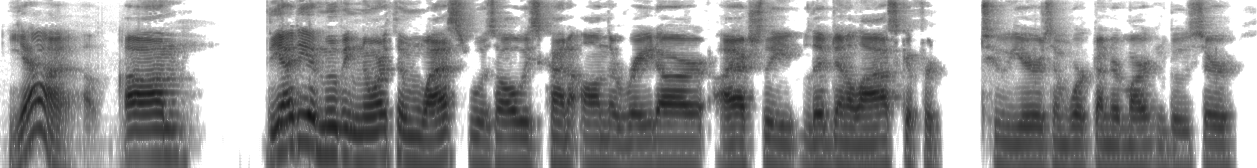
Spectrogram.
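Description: A man with a Canadian accent and an unremarkable speaking voice, medium pitch, ordinary pitch variation and a moderate pace, over a quiet background. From Southern Ontario, Canada. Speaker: sled dog racer. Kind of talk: interview.

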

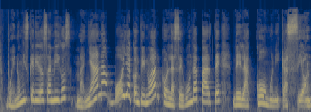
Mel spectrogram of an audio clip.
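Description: A woman with a high pitch and an animated tone speaks fairly slowly, her pitch swinging very widely while her loudness stays very even. Noticeable background noise is present. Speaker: church devotional speaker. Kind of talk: devotional talk.

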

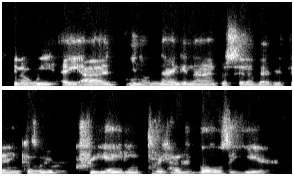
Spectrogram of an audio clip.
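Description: With a Texan accent and a dark, mellow tone, a man speaks at a moderate pace and medium pitch in a flat monotone. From South Texas. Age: 50s. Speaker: bucking bull breeder. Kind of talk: casual interview. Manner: halting, many fillers.

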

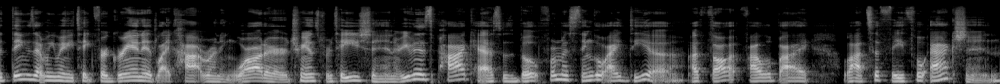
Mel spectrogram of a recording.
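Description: Speaking with an American accent at a moderate pace, a woman with a fairly low pitch uses lively intonation and keeps her loudness very even. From Springfield, Massachusetts. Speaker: podcast host and small business owner. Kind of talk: solo podcast monologue.

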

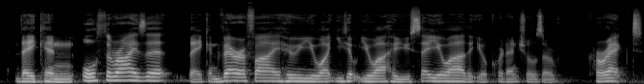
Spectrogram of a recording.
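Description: A man with a New Zealand accent, fairly high pitch, ordinary pitch variation and a moderate pace. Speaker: tech reporter. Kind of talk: casual chat.

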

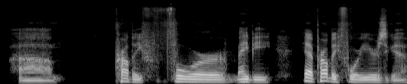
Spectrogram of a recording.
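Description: A speaker with a Southern US accent talks at a moderate pace on a very clean recording with a silent background. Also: man. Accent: Southern US (Georgia). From US South, Georgia (south of Atlanta). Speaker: small business owner, maker of sewn shooting gear. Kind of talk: casual interview.

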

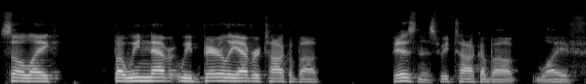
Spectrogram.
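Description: A man talks in a normal speaking voice at a fairly high pitch and a moderate pace. His pitch varies an ordinary amount against a quiet background. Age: 40s. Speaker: entrepreneur. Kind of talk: casual chat.

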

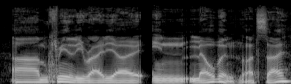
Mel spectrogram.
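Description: A man with an Australian accent, very deep and low in pitch, with ordinary pitch variation at a fairly slow pace. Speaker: radio host and aspiring stand-up comic. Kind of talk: casual chat. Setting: remote call.

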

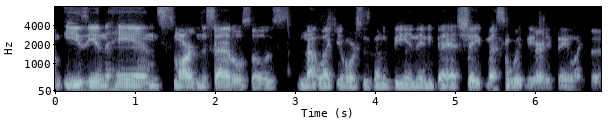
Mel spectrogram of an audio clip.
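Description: Fairly quick and with hardly any pauses, a man talks at a fairly low pitch in a flat, monotone way. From Chicago, South Side (South Shore). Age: 20s. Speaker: cowboy and bull rider. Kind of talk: interview.

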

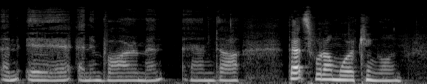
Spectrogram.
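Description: A somewhat breathy woman talks at a moderate pace. The recording is very clean, with a silent background. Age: 50s. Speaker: sculptor. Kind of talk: casual chat.

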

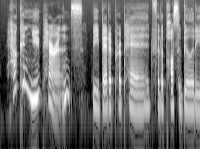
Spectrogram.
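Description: Speaking at a moderate pace in an Australian accent, a woman sounds dry and close with no echo on a very clean recording with a silent background. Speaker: podcast host. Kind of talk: interview.

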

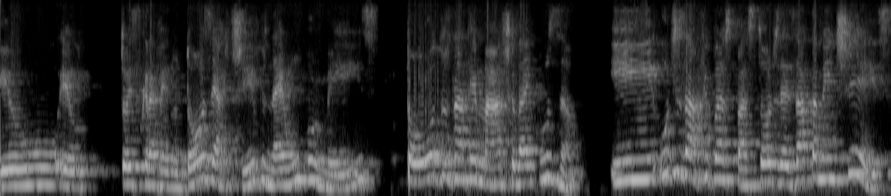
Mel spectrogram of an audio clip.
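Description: Here is a plain, everyday voice. Its intonation is lively and its pace moderate. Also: woman. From Brazil, Teresina, Piauí. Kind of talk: interview.

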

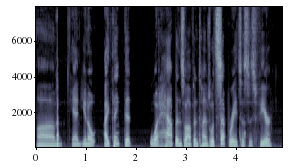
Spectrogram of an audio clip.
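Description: In a very clean recording with a silent background, a man speaks at a fairly low pitch. He has an ordinary speaking voice, a moderate pace and ordinary pitch variation. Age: 50s. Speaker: radio host. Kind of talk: interview. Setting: studio.

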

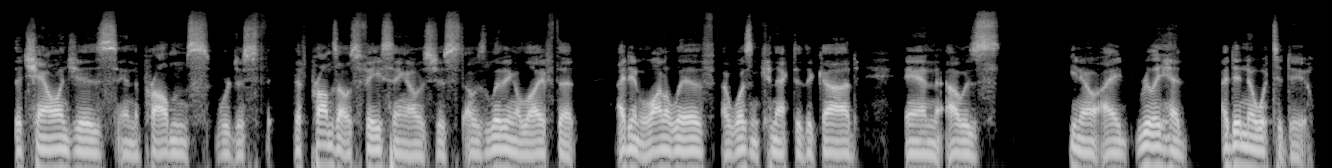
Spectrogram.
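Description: Over a very clean recording with a silent background, a man with a Midwestern US accent speaks in a very deep, low pitch and a monotone, flat intonation, with long, frequent pauses. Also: moderate pace. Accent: US Midwest. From Cleveland, Ohio. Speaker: company founder. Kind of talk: interview. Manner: halting.

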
